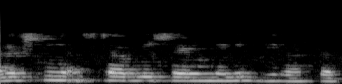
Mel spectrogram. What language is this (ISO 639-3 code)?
tel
